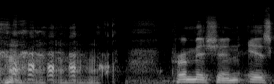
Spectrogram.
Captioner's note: both laughing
